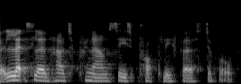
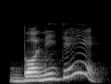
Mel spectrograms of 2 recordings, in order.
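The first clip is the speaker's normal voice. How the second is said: louder, higher, idée falling firmly; louder, keen "Bonne idée", falling on idée; enthusiastic model; 4 semitones higher, 7 dB louder, slower than usual. Shown as a demonstration. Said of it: "Écoutez et répétez".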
